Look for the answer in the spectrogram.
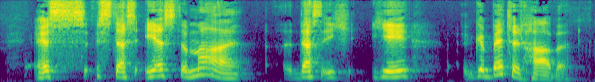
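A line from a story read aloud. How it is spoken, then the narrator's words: Trembling voice. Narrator (German): sagte ich mit zitternder Stimme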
